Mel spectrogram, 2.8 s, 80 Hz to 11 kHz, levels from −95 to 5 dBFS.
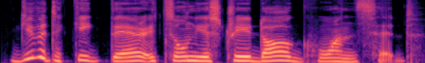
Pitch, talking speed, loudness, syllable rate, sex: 210 Hz, 210 wpm, -16 LUFS, 6.1 syllables/s, female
